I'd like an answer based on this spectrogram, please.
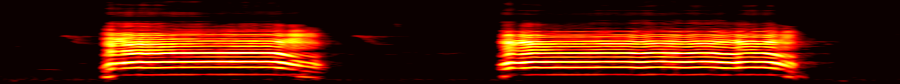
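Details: Two long, loud, screaming goat bleats, each over a second, steady and nasal with a slight waver, separated by a short pause; background otherwise quiet.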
